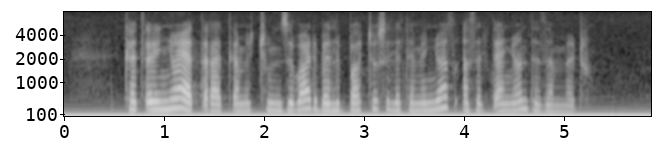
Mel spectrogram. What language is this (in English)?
Amharic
